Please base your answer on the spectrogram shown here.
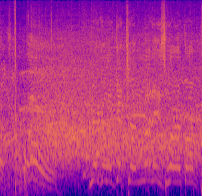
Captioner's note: crowd cheering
